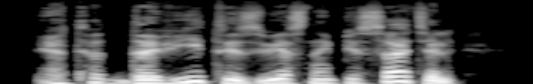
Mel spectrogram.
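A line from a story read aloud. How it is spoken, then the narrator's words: Timid babbling. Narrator (Russian): пролепетала Лара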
